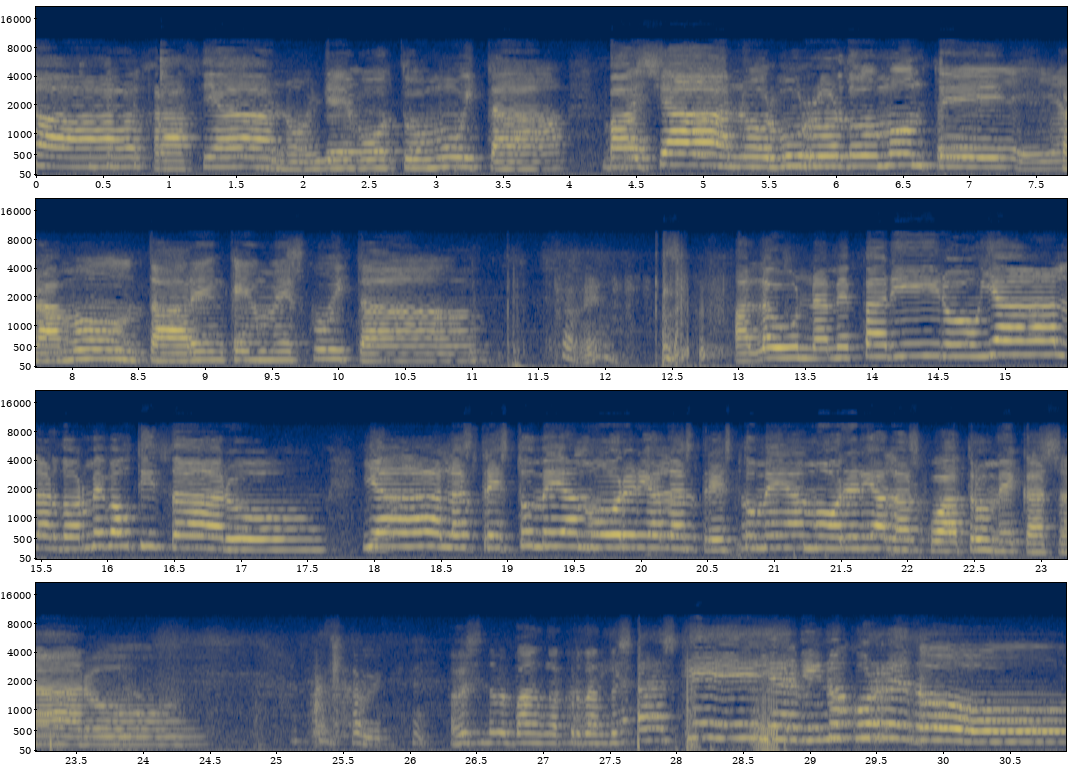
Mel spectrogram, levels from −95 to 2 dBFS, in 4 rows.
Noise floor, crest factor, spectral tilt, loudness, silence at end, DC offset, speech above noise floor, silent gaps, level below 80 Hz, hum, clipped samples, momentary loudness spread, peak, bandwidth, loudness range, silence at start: -55 dBFS; 18 dB; -4 dB/octave; -29 LUFS; 0 s; under 0.1%; 27 dB; none; -60 dBFS; none; under 0.1%; 14 LU; -12 dBFS; 10 kHz; 8 LU; 0 s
